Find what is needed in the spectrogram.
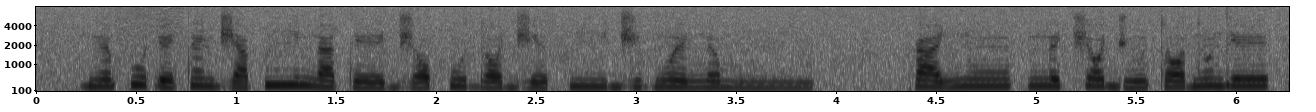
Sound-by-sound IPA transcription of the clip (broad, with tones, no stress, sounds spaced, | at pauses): ɡ ɛ̃˧ p u˦ ɗ e˨ t ɛ̃˦ d͡ʒ a˨ p iː˦ n a˧ t eː˨ d͡ʒ ɔ˨ f u˦ d ɔ˧ d͡ʒ e˧ f iː˧ d͡ʒ ɨ˧ ɡʷ ɛ̃˦˨ n ə˧ m iː˨ | k a˦˨ ɲ ũ˦ | n ə˦ t͡ʃ ɔ˦ d͡ʒ ũ˨ t ɔ˧ d ũ˦ d e˦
